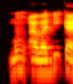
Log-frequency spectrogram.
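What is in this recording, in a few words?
"mengabadikan", Malay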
